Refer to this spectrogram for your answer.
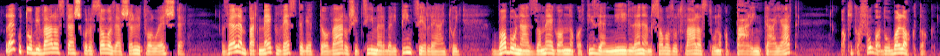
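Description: Here a reader voices Sam Weller, the witty and worldly young manservant, tossing off tall tales in wry, lively storytelling. The audiobook is recorded dry, at medium pitch, with light acting.

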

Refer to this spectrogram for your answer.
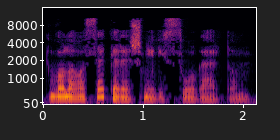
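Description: A narrator voicing a cheerful, witty young manservant in an audiobook, chatting in a folksy, gravelly tone. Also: medium pitch, little pitch movement. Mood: lively, folksy.

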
